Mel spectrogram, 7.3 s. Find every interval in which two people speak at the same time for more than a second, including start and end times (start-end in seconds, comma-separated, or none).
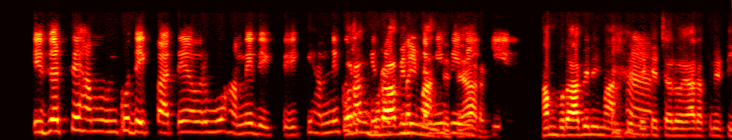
3.5-4.9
